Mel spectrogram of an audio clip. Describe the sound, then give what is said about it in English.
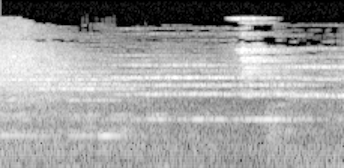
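A New York subway train's departure chime rings out as the train is about to leave the station, a sequence of three clear, steady high tones over the loud rumble and hiss of the train at the platform. “And you hear these three pure high tones.”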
